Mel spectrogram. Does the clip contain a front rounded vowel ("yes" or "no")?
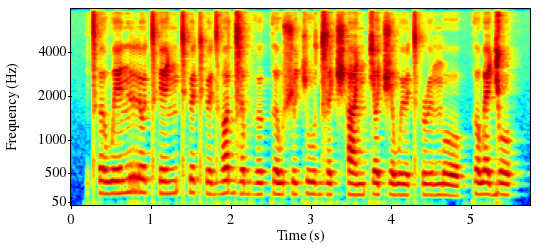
yes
